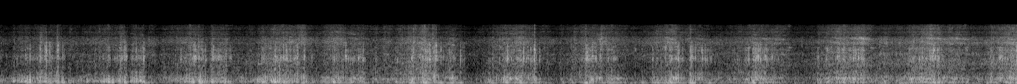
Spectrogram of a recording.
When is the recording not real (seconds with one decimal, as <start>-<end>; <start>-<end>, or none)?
0.0-7.4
